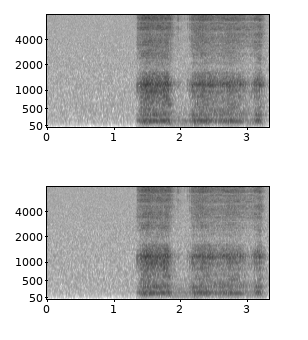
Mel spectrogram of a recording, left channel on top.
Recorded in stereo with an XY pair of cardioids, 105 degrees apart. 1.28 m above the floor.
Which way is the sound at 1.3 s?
5° left.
